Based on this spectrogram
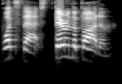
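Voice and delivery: loud, sharp sudden question; tense up and demand it. A narrator's reading. Soldier spotting the packet, tense and loud. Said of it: "in a different, tenser voice".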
